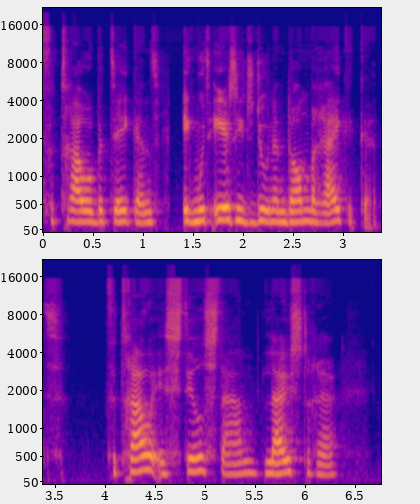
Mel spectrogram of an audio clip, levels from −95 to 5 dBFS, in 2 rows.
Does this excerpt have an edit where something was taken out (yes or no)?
yes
